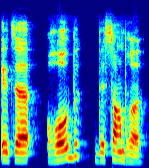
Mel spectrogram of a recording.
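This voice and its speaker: A woman's voice: low-pitched, slow pace, warm tone. A woman in her thirties with a Greek accent, chatting playfully and teasingly as co-host. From Greece. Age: 30s. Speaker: show co-host. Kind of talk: casual chat. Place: at home on a video call. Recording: dull lo-fi call audio.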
